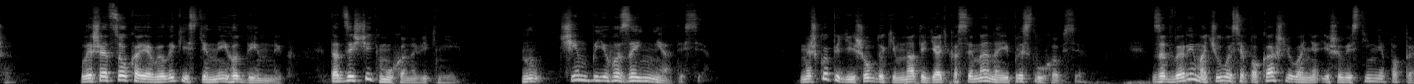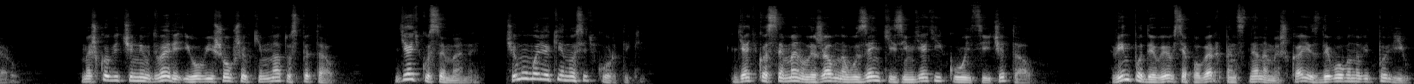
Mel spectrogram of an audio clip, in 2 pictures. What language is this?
Ukrainian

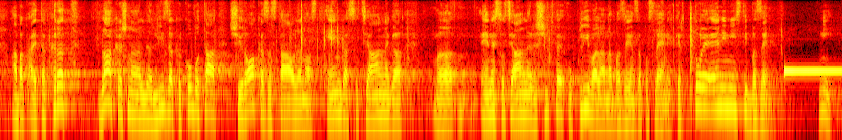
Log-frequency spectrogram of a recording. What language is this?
Slovenian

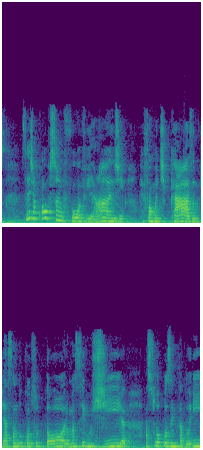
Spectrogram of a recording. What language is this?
Portuguese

